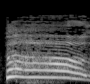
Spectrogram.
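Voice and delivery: loud, very high wail; imitated congregation cry. Congregation suddenly overcome by the Spirit, loud high cry. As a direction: mimic a whole crowd crying out. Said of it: "suddenly the whole congregation goes".

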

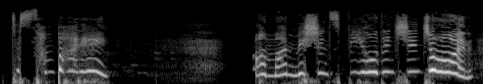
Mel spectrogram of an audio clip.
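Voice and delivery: very high, squealed lament; mock wail. Pastor confessing cursing on her mission field, high mock wail.

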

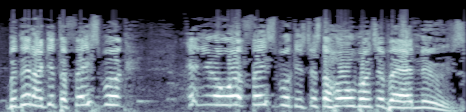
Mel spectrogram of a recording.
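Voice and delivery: high, loud, laughing mock wail; mock outburst. Preacher hamming up outrage at Facebook. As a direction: wail it like it hurts, half laughing.

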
